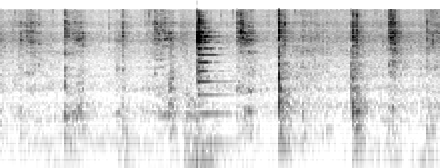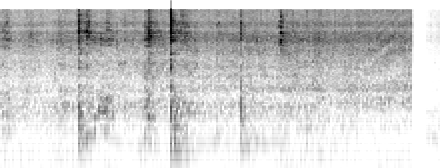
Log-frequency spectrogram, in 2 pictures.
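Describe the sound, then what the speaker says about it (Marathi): Ginger garlic paste frying in oil with onion and tomato for Maharashtrian kaju kari, stirred with a metal spoon against the pan in repeated scraping strokes over a steady close sizzle. "आलं लसूणची पेस्ट आपण परतून घेऊया एखाद मिनिटभर।"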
